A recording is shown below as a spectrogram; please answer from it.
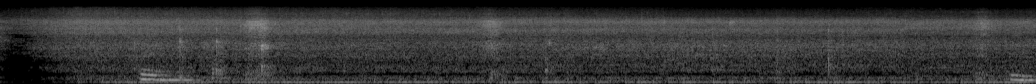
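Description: Ginger garlic paste sautéing with softened ingredients for a poori masala, a continuous close sizzle and hiss with occasional louder spatters and stirring scrapes throughout.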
